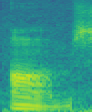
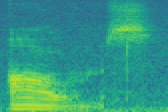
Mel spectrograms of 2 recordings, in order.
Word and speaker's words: alms: If you have A, L, and M in a word, the L is not pronounced. It's silent. Okay, for example, the first word, alms, like A-L-M-S, alms. You don't say alms. All right, you pronounce it as alms.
